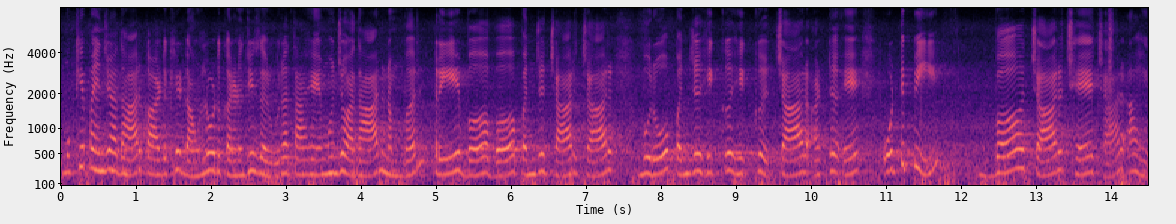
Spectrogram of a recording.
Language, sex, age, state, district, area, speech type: Sindhi, female, 18-30, Uttar Pradesh, Lucknow, rural, read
